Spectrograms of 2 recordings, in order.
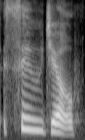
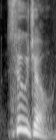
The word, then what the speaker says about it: Suzhou: Wexford teacher has been living in China since last August, and she joins me now from Suzhou. Is that how you pronounce it? – It's Suzhou. – Suzhou, yes. Okay.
